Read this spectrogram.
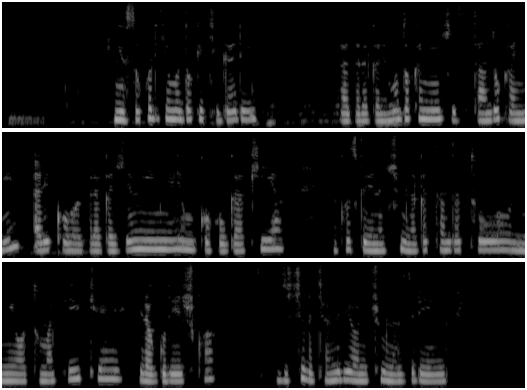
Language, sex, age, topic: Kinyarwanda, female, 25-35, finance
